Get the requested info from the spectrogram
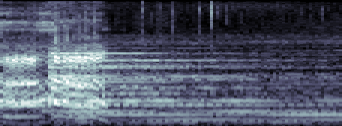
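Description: Music from a Rajasthani song: a voice holds a long, wavering sung note that breaks off under a second in, leaving steady sustained accompaniment tones.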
